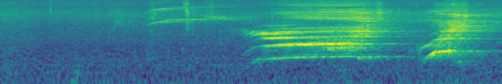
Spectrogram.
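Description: Kendo kiai: a long held shout starts about three seconds in and lasts nearly two seconds, followed near the end by a shorter shout that rises in pitch.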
